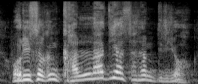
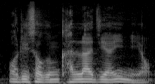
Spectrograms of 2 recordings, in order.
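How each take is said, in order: First: High, loud dramatic rebuke; impassioned voice-actor tone. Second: Said in the usual way. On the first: Shown as a demonstration. Imitating a voice actor reading Galatians, impassioned anger. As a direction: cry out like an indignant audio-drama apostle. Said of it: "막 그 성우의 그 톤 있잖아요". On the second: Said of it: "이렇게 읽는 게 아니에요".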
